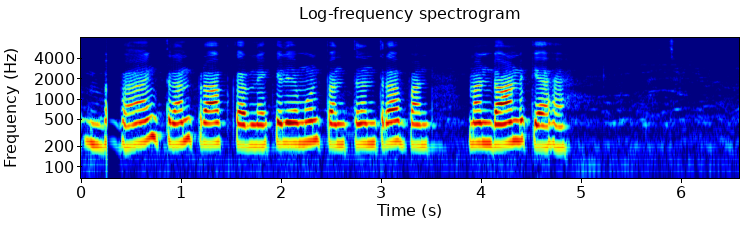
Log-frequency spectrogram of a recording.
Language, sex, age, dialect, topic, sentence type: Hindi, female, 25-30, Marwari Dhudhari, banking, question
